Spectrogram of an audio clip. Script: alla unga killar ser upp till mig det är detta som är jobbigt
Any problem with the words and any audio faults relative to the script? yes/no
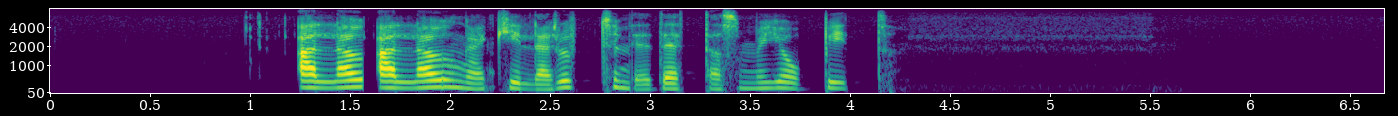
yes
